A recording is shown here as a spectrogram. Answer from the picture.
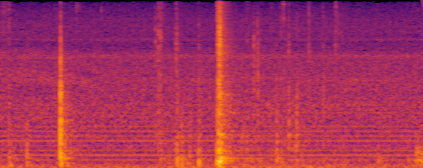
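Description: Hard plastic lock box being handled, with a click about half a second in and a louder, sharp click about two seconds in as the lid is shut and its key lock is worked.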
